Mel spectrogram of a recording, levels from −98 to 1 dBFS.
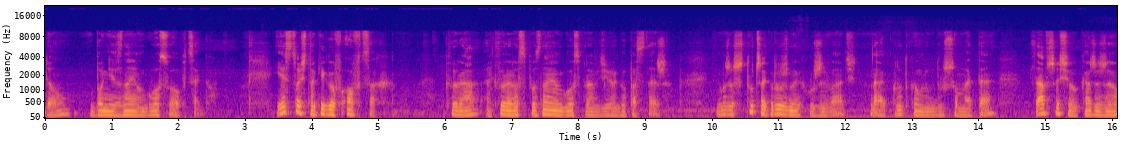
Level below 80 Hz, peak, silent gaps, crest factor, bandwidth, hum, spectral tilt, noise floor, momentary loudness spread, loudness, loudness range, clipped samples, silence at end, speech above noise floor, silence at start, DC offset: -56 dBFS; -8 dBFS; none; 20 dB; 10 kHz; none; -5.5 dB/octave; -54 dBFS; 17 LU; -28 LUFS; 3 LU; under 0.1%; 0 s; 27 dB; 0 s; under 0.1%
